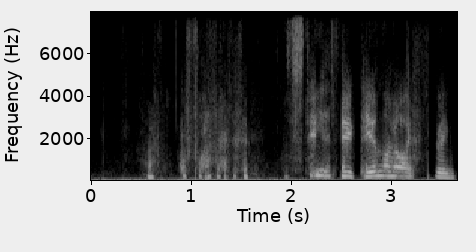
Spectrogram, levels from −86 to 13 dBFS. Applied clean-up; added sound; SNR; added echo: neural diffusion model UNIVERSE++.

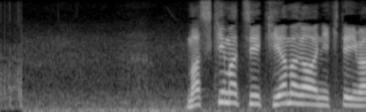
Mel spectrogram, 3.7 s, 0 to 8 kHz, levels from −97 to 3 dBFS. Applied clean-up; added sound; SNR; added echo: none; none; none; none.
